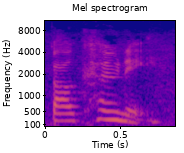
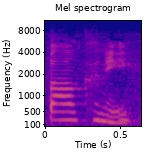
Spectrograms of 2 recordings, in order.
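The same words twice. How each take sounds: First: The stress is moved to a different syllable. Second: The stress falls in the usual, standard place. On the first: This is the affected private-language version. "they used to change the inflections" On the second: This is how most people said it. "instead of saying balcony"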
